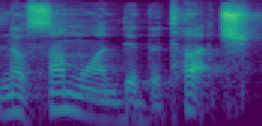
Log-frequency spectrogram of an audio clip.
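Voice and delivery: slow, low, soft reply; quiet insistence. Acted. Jesus answering his disciples in the crowd, quietly insistent. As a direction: say it softly and deliberately, holding firm.

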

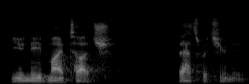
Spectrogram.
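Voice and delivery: low, very soft statement; gentle assurance. Acted. God telling people what they need, gentle and hushed. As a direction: let each phrase settle quietly.

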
